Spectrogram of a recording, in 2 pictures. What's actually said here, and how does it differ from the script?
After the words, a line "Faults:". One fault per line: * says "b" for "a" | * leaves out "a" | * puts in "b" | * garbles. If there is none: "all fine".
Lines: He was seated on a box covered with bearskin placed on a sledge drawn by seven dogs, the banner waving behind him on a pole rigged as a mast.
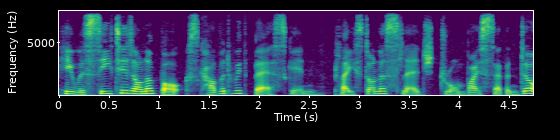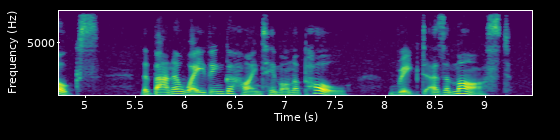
He was seated on a box covered with bearskin placed on a sledge drawn by seven dogs, the banner waving behind him on a pole rigged as a mast.
Faults:
all fine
